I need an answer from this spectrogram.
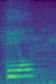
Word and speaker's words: yêu: So for example, yêu, flat tone, yêu means to love. It has totally different meaning with yếu, up tone, means being weak.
